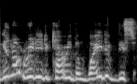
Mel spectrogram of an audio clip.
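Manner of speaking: put-on high, rushed voice of an older man.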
